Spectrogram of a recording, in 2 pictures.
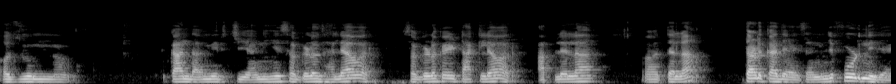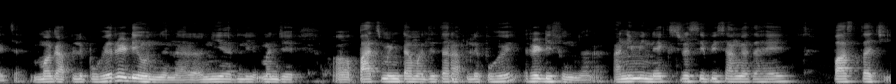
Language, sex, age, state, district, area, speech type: Marathi, male, 18-30, Maharashtra, Akola, urban, spontaneous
